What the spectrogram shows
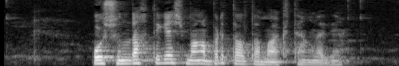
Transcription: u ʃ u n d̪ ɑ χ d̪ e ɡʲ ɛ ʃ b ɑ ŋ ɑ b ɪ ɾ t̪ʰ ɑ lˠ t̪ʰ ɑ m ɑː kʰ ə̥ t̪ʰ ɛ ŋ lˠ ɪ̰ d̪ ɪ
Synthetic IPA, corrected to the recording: u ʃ u n d̪ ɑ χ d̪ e ɡʲ ɛ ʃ m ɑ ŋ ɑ b ɪ ɾ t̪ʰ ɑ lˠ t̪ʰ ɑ m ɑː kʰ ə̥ t̪ʰ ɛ ŋ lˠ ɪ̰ d̪ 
